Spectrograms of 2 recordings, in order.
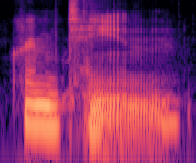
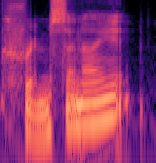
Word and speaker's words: Crimtane: Crimtane. You know, for the longest time I called it Crimsonite. I don't believe it's pronounced Crimsonite at all.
